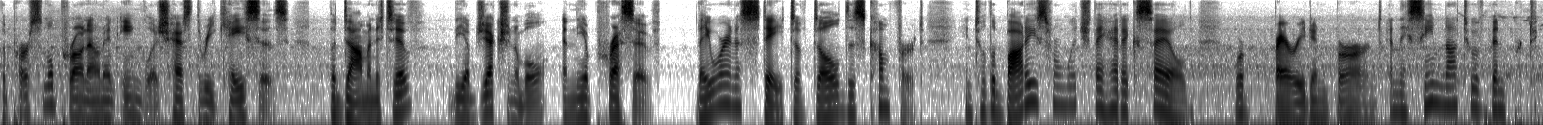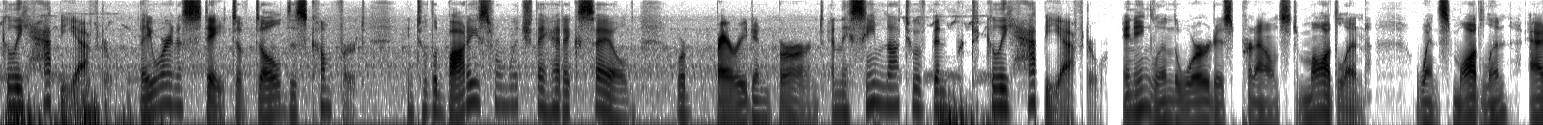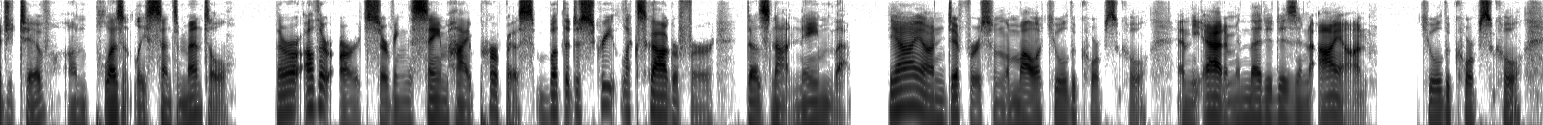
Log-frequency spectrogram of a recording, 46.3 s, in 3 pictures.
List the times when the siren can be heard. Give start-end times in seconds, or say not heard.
not heard.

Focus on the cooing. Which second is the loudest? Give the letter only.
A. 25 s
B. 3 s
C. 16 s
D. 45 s
C.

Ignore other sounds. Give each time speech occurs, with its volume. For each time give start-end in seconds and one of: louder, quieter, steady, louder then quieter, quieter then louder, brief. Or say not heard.
0.0-44.5 steady
45.1-46.2 brief.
